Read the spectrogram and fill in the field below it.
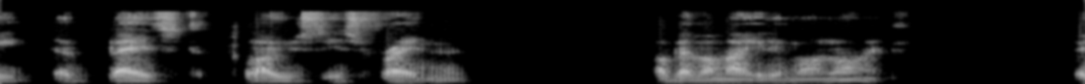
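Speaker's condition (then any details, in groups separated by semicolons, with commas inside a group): Laryngectomy for laryngeal cancer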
